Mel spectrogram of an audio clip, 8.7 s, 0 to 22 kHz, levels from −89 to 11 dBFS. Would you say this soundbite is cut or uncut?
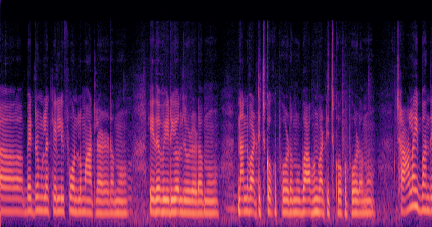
uncut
